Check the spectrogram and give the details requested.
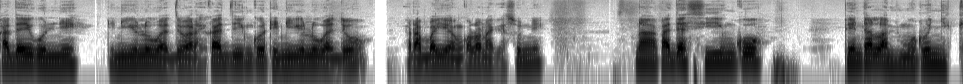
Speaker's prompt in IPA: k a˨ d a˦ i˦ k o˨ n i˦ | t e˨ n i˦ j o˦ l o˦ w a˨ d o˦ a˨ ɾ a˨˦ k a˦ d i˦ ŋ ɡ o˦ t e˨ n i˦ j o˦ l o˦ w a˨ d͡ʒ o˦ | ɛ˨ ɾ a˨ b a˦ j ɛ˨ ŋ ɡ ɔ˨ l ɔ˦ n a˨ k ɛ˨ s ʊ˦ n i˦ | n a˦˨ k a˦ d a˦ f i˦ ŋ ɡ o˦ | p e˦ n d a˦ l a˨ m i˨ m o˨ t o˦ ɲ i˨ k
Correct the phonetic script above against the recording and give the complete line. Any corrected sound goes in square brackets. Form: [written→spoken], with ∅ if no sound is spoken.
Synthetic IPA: k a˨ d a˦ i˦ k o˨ n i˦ | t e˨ n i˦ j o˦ l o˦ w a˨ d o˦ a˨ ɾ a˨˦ k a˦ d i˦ ŋ ɡ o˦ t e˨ n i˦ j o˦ l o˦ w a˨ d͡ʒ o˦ | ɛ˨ ɾ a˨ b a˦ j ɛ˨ ŋ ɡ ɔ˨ l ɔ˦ n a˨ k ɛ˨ s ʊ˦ n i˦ | n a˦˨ k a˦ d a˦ [f→s] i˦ ŋ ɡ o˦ | p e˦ n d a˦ l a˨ m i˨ m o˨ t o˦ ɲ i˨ k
